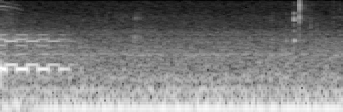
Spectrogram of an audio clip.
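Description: A telephone rings in the visual novel Higurashi: Watanagashi, a brief electronic tone burst at the start that cuts off, followed by a quiet low hum with a faint blip, no voices.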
